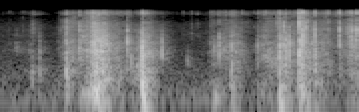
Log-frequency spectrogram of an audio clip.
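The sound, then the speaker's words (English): Packaging torn open with a box cutter to free a book, giving bursts of crinkling, crackling tearing with short pauses between them, fairly quiet throughout. “It doesn't look like it's easy to tear with bare hands. Nope. We tear it with a box cutter.”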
